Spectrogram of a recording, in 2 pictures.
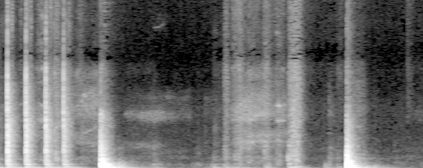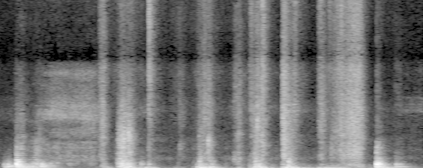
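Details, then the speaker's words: Baldwin Model E piano soundboard with hairline cracks and weak glue at the rim: knuckle taps near a crack give dull, short, slightly buzzy thuds instead of a clean ring, because the soundboard has come off the rim on either side of the crack. "so the sound boards come off the rim on either side of the crack"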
